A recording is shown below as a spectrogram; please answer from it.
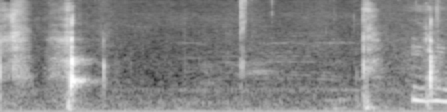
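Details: Four-day-old newborn with hiccups: several short, abrupt gulping catches at irregular intervals, with faint room sounds.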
